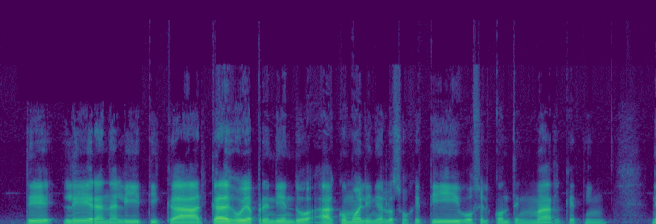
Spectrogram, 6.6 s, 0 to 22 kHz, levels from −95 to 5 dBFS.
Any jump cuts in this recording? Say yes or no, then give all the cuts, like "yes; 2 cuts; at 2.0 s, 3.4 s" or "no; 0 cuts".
yes; 1 cut; at 2.0 s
